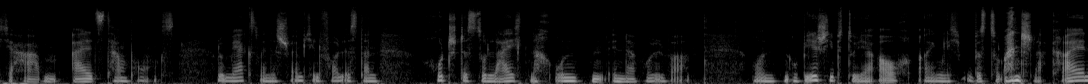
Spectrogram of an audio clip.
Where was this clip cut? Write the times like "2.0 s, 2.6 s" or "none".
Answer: 2.2 s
